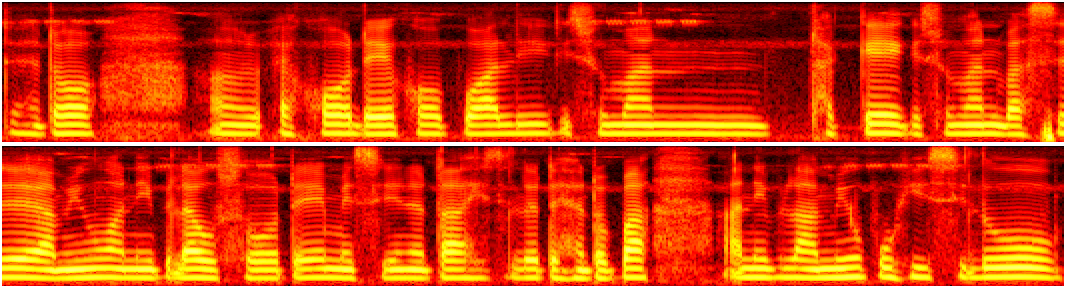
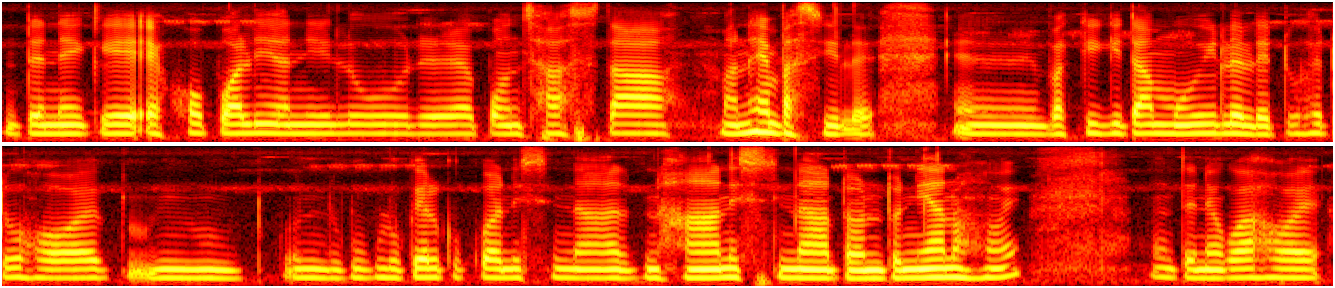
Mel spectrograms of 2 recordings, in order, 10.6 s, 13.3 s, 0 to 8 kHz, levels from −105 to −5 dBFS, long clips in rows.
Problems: constant background noise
